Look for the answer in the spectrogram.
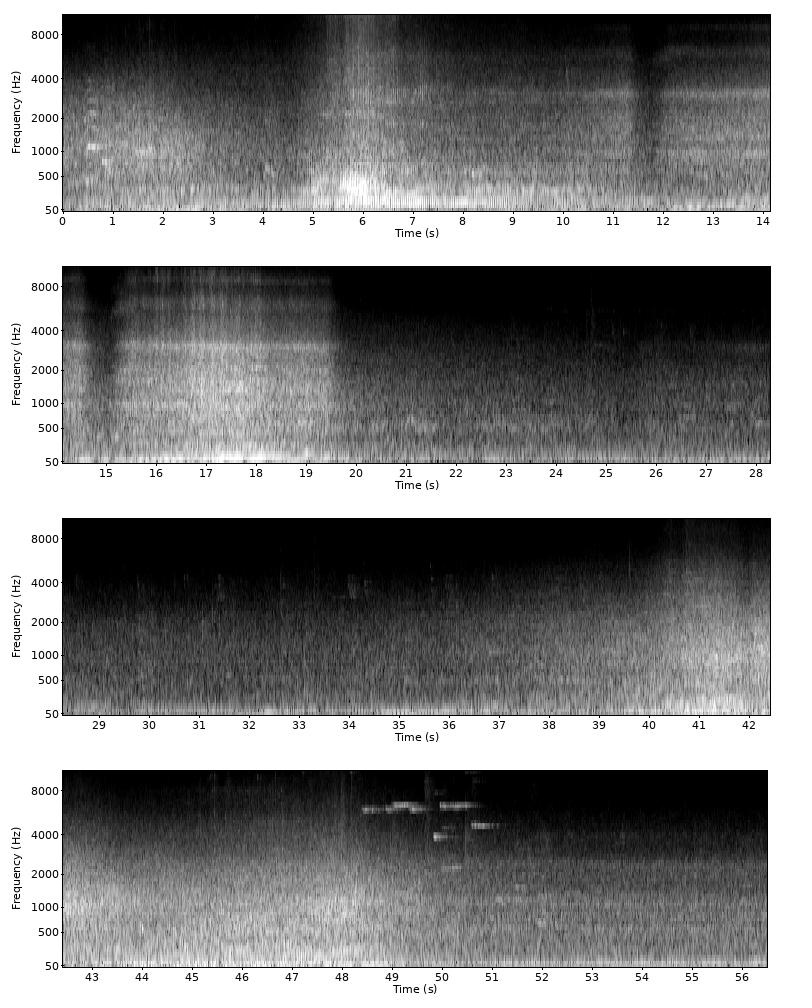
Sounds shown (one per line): car wheels rolling
bus compressor
bus
bus engine idling
motorcycle
people talking
bus brakes
car engine accelerating
motorcycle engine accelerating
motorcycle engine idling
car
